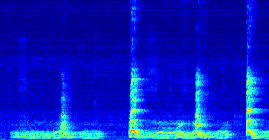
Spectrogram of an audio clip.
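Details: Max the puppy confronts a mirror for the first time: wavering harmonic growls broken by three sharp, bright barks about a second apart, with short quiet gaps between.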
